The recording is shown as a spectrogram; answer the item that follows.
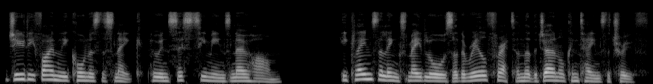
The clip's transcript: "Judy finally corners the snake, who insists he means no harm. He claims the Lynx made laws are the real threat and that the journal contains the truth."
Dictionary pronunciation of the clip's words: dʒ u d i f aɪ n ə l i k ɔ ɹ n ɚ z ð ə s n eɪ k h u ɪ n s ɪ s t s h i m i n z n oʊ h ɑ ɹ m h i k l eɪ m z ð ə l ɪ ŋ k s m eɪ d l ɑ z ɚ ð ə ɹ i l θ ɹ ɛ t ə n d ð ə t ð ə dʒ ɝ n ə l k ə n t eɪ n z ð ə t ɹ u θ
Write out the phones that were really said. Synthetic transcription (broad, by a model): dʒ u d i f aɪ n ə l i k ɔ n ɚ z ð ə s n eɪ k h u ɪ n s ɪ s t s h i m i n z n oʊ h ɑ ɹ m h i k l eɪ m z ð ə l ɪ ŋ k s m eɪ d l ɑ z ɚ ð ə ɹ i l θ ɹ ɛ t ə n ð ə t ð ə dʒ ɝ n ə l k ə n t eɪ n z ð ə t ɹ u θ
